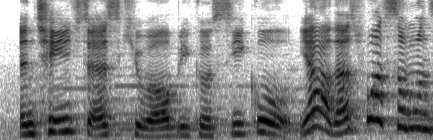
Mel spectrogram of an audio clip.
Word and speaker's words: SQL: uh you're pronouncing that wrong you're supposed to pronounce it sequel i'd be like okay well like you can spell it out if you pronounce it squeeze oh yeah even last week some people said sequel sql didn't someone say about sql what is sql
